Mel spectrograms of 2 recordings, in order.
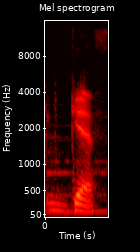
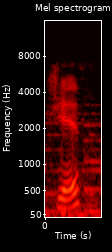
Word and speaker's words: GIF: movie yeah it's a great movie also it's gif i got it if somebody says it's jiff i will physically fight them yeah it's pronounced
